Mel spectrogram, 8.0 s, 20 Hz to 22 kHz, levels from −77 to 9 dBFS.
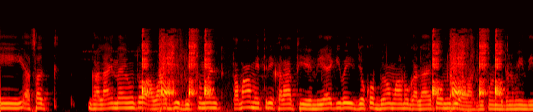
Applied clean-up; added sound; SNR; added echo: none; Fart; 0 dB; none.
